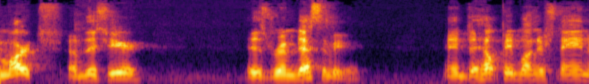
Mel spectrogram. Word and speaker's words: Remdesivir: in order to remember the name Remdesivir, just remember this is how you pronounce it. Run, death is near.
